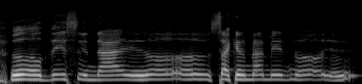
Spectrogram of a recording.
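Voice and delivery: high, slow mocking whine; mocking critics. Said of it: "they trash on it".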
